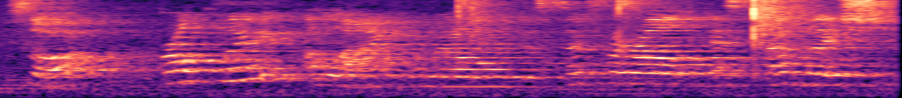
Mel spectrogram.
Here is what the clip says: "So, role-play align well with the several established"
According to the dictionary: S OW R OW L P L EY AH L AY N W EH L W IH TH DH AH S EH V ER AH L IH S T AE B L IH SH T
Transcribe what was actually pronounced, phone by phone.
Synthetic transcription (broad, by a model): S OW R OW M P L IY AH L AY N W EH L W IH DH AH S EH F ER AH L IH S T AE B L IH SH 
